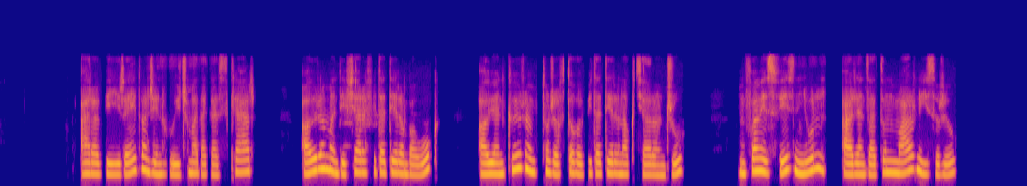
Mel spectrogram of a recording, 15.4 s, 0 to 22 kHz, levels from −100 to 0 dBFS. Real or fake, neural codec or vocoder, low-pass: real; none; 7.2 kHz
